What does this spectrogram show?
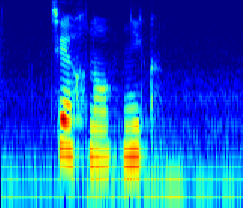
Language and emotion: Russian, neutral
